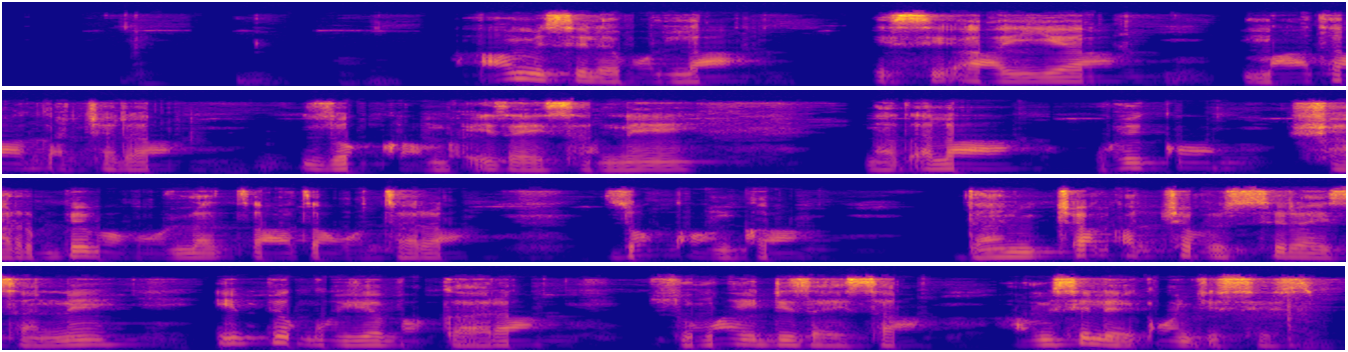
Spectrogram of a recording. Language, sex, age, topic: Gamo, male, 18-24, agriculture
